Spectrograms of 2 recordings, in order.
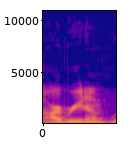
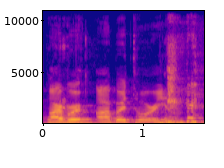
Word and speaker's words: arboretum: He didn't know how to say it. – Yeah. Arboretorium. – I think that's what I said. – That is what he said.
